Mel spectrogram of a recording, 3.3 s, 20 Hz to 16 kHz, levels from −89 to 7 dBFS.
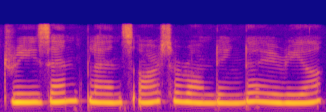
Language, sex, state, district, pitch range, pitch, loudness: English, female, Assam, Kamrup Metropolitan, 250-275 Hz, 260 Hz, -11 LUFS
